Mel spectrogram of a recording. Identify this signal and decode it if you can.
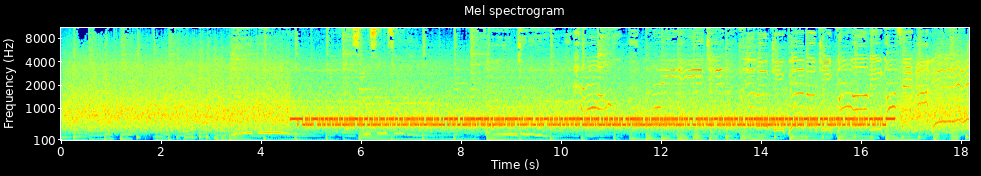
RTTY (75 baud, 170 Hz shift), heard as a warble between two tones, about 620 Hz centre, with radio static and a narrow filter. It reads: LBGIH RXRMN HAPBN USIEJ EMGGO YWKGZ SBFXI KTDVD HNCUX APENH HTBJS JDRSF PMTYC VRNYG OPCFR WCBGH VDJOV LYOXS GMGQT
